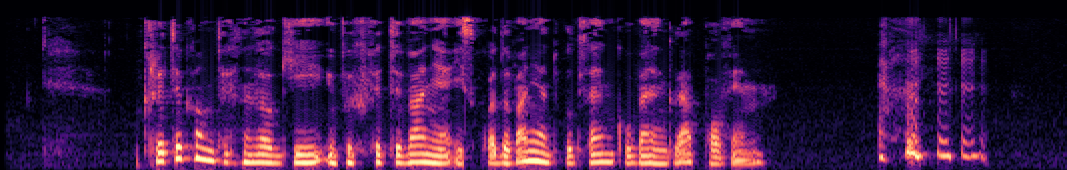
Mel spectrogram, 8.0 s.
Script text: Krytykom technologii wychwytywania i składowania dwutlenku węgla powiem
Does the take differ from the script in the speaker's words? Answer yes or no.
no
